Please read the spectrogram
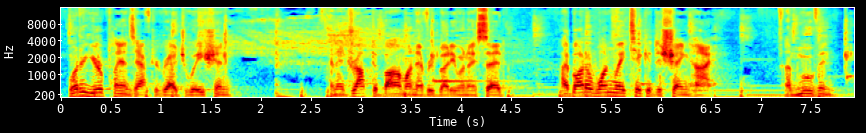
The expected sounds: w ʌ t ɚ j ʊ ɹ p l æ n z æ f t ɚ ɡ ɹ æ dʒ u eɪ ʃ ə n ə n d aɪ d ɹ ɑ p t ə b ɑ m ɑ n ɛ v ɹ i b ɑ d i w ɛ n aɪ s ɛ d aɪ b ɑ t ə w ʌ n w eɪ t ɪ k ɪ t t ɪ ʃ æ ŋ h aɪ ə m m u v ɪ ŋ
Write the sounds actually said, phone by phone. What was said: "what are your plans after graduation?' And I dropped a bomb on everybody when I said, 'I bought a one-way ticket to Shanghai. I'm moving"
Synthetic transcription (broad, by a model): w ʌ t ɚ j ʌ ɹ p l æ n z æ f t ɚ ɡ ɹ æ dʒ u eɪ ʃ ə n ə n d aɪ d ɹ ɑ p t ə b ɑ m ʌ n ɛ v ɹ i b ɑ d i w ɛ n aɪ s ɛ d aɪ b ɑ t ə w ʌ n w eɪ t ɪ k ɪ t t ɪ ʃ æ ŋ h aɪ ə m m u v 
